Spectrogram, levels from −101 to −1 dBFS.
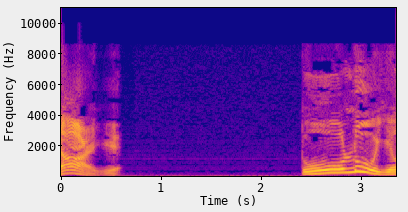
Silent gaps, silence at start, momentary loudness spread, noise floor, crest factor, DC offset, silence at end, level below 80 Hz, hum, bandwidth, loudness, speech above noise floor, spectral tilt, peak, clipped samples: none; 0 s; 16 LU; -60 dBFS; 18 dB; under 0.1%; 0 s; -56 dBFS; none; 8.6 kHz; -15 LUFS; 46 dB; -5.5 dB/octave; 0 dBFS; under 0.1%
